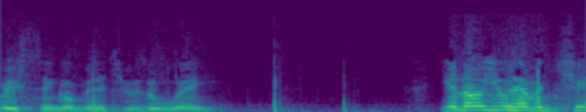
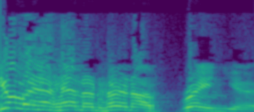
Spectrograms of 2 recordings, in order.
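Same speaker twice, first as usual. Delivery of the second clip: raised, higher threat at a rival; angry threat; 6 semitones higher, 5 dB louder than usual. Acted. Boxer threatening the rival who insulted his girl, loud and angry. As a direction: warn him off loudly, ready to swing. Danny threatens Murray in quarrel.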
